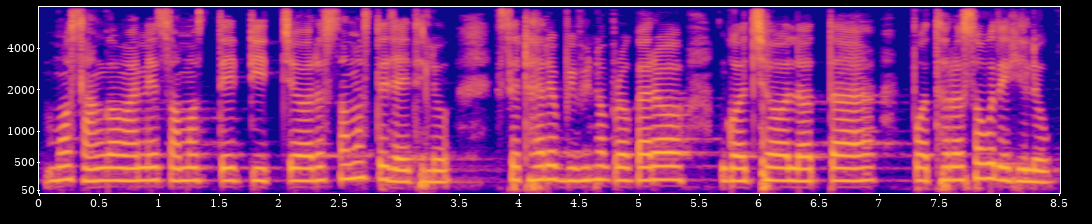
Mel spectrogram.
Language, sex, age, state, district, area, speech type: Odia, female, 18-30, Odisha, Boudh, rural, spontaneous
